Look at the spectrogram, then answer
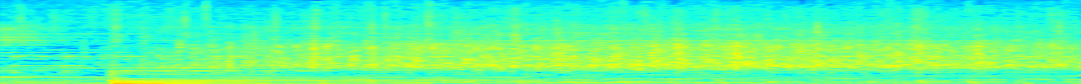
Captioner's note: audience applauding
